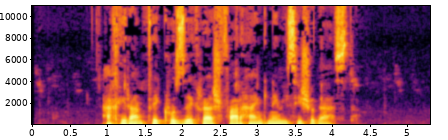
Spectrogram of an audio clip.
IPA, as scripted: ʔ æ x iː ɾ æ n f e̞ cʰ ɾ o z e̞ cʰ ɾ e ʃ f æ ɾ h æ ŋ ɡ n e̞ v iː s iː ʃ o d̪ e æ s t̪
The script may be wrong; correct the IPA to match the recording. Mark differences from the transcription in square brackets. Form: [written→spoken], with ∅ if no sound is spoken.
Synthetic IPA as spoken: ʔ æ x iː ɾ æ n f e̞ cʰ ɾ o z e̞ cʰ ɾ [e→æ] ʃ f æ ɾ h æ ŋ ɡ n e̞ v iː s iː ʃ o d̪ e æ s t̪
